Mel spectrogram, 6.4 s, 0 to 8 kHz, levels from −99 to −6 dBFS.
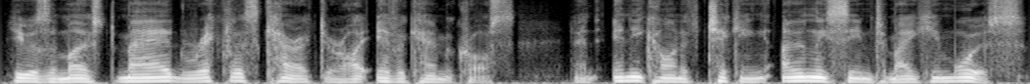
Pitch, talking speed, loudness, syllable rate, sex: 105 Hz, 205 wpm, -17 LUFS, 5.6 syllables/s, male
